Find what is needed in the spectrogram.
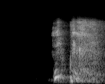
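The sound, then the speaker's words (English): A single sharp sneeze bursts out after a moment of silence, fairly loud, with a quick inhale followed by a noisy, breathy expulsion. “Excuse me. Bless you.”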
